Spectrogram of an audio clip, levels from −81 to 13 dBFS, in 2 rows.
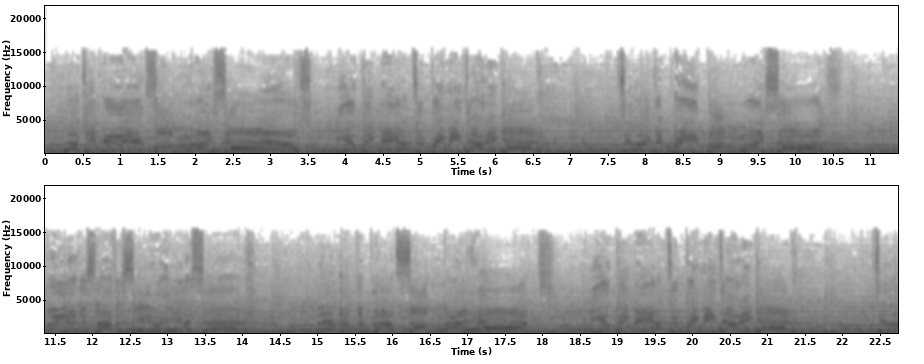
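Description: Nothing in this audio stood out as a technical problem on listening.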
